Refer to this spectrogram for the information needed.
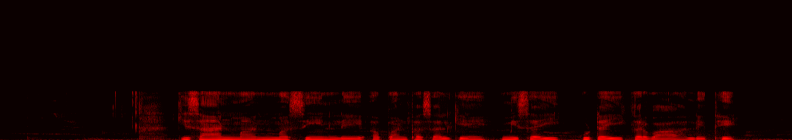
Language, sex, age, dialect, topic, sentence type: Chhattisgarhi, female, 18-24, Central, agriculture, statement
